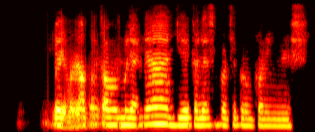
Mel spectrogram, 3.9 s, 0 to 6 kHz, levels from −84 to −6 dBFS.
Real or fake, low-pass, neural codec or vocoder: real; 5.4 kHz; none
